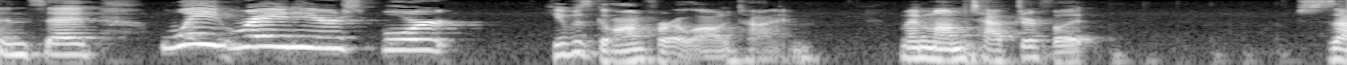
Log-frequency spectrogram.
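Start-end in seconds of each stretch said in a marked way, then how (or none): 0.8-2.2 high, lightly voiced barber; chummy barber. Barber telling the boy to wait, chummy and high. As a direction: tell the kid jovially, pitched up.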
